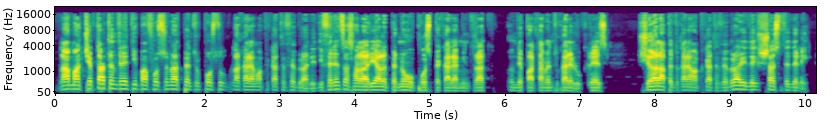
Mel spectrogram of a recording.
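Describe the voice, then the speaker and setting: Low-voiced man reading listener comments. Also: no echo. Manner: reads comments aloud with dry jokes. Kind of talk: casual chat.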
